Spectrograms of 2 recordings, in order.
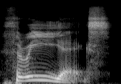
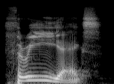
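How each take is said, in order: First: A y sound links the two words together. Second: The same.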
